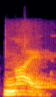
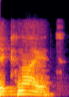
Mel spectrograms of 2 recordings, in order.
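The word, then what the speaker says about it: knight: هنا الكي جه بعدها ان، فبقولش كي، فبقول نايت. ما بقولش كنايت. ما بقولش كنايت.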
